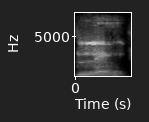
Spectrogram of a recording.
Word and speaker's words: Lay: First of all, we've been friends for like nearly 16 years and you still cannot pronounce my surname. So you have a fine to pay. It's Lay.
